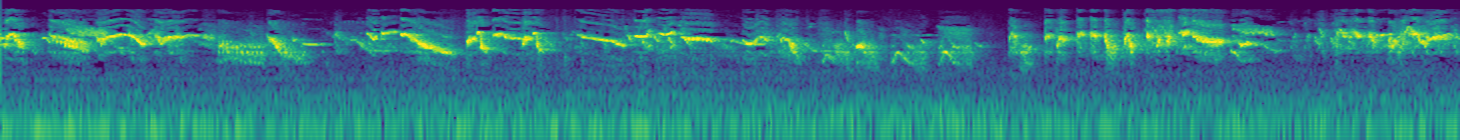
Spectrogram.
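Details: Sustained skylark song from a ravine: a long, breathless outpouring of high chirps, trills and warbled phrases, with only one short pause, against a faint low background hum.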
